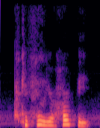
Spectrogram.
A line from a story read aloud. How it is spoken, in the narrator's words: a soft laugh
